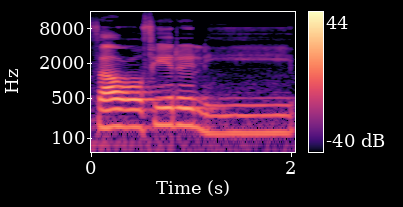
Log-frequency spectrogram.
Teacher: یا ساکن سے پہلے زیر ہے تو ایک الف کے برابر ہم یہاں کھینچیں گے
